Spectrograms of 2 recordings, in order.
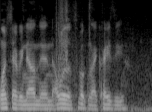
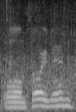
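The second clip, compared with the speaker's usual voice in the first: apologetic supervisor; 7 semitones higher, 6 dB louder than usual. Retold or imitated. Imitates supervisor apologizing again.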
